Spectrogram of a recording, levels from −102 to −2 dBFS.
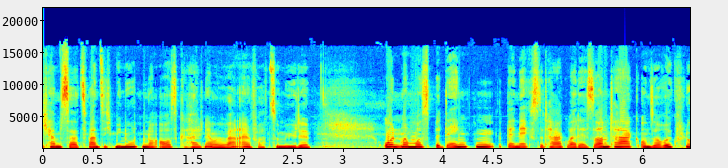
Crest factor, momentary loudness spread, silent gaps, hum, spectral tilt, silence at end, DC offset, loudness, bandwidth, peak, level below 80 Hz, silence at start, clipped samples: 12 dB; 9 LU; none; none; -5.5 dB/octave; 0 s; under 0.1%; -12 LUFS; 16 kHz; 0 dBFS; -52 dBFS; 0 s; under 0.1%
